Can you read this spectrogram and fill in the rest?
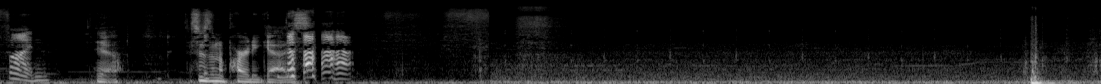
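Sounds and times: car engine rumbling: 0.0 - 11.0
car door thumping shut: 10.2 - 10.6.

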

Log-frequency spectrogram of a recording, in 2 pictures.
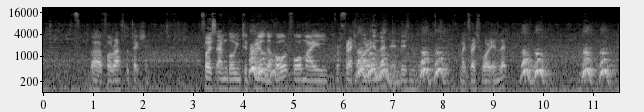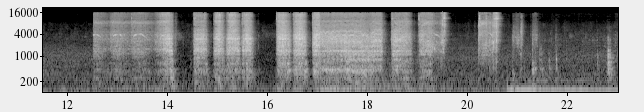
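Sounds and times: power drill cutting through metal: 12.6 - 19.6.

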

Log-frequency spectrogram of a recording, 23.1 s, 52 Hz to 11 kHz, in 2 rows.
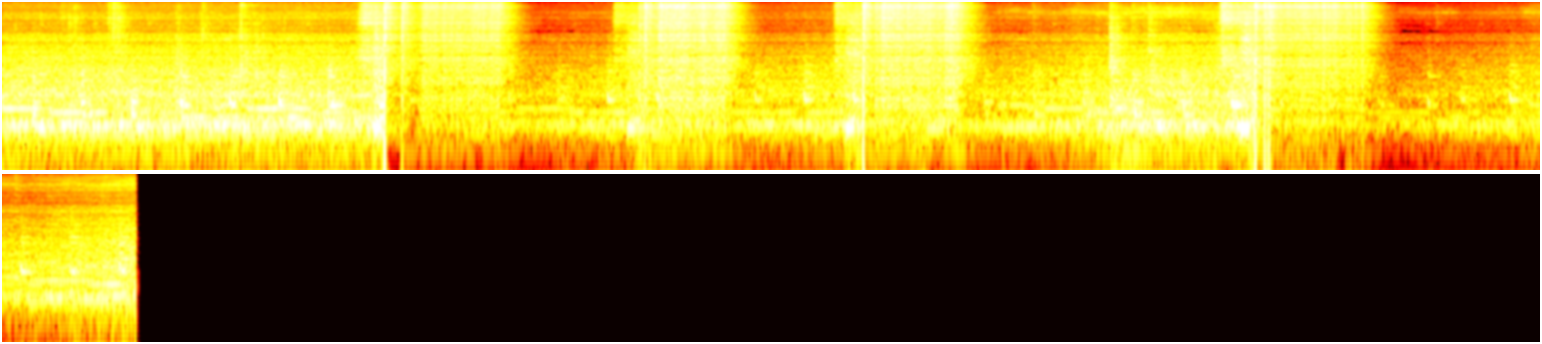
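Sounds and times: welder click: 2.7 - 3.8
welding arc bursts: 2.7 - 3.9, 4.6 - 5.6, 6.3 - 7.4, 9.1 - 10.4.

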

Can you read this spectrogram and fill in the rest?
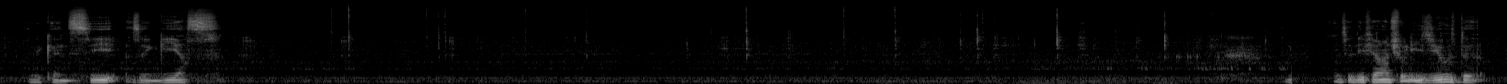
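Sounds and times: low steady hum: 0.0 - 15.0
small metal gear clicks: 2.3 - 3.6, 4.2 - 6.0, 6.8 - 9.0.

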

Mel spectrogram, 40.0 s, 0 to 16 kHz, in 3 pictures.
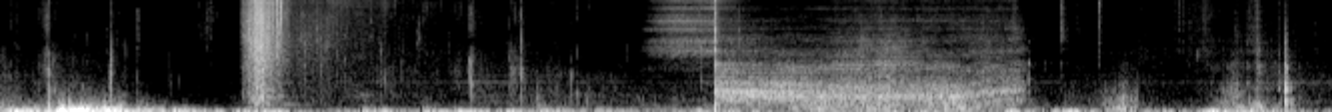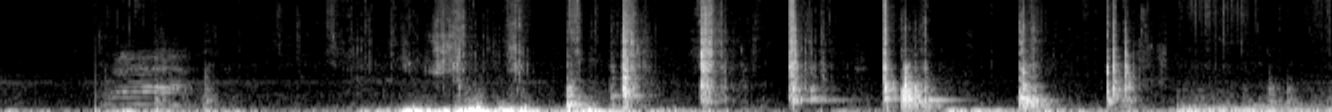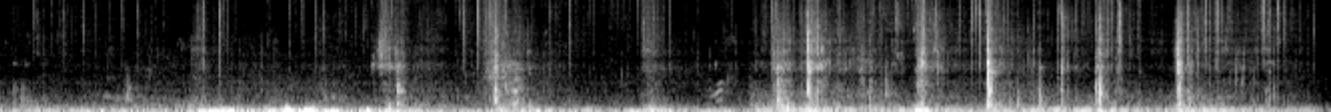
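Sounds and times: sheep or goat bleat: 14.3 - 15.3.

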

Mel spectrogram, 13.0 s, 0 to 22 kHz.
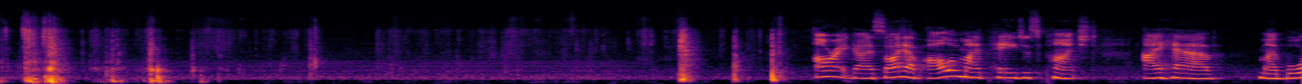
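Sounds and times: paper handling noise: 0.0 - 8.1.

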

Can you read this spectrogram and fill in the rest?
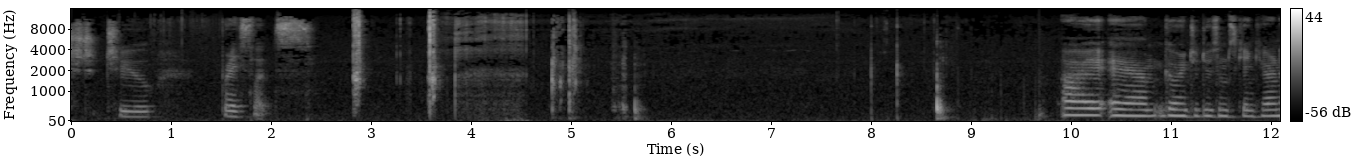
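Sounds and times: match striking and flaring: 2.8 - 5.1.

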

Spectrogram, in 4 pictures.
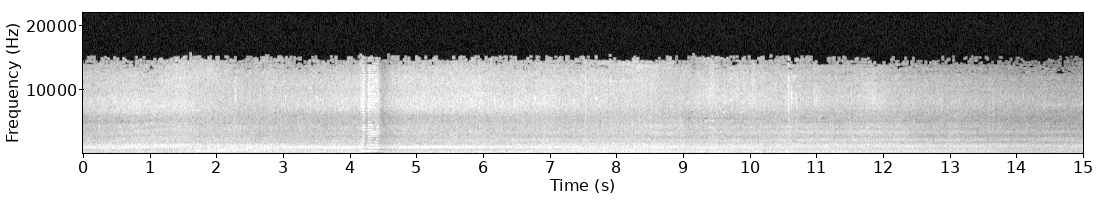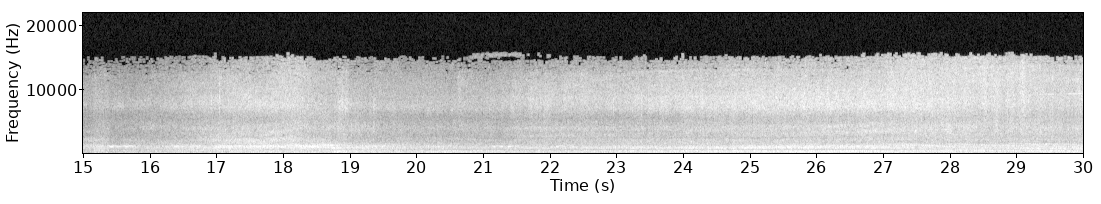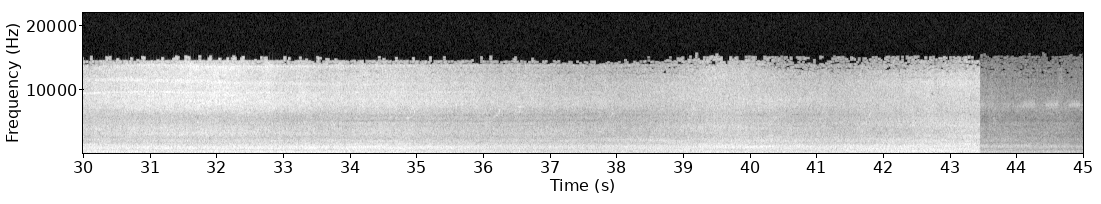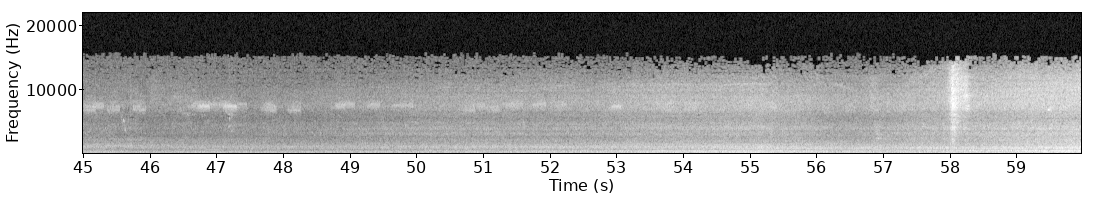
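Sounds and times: diesel trucks driving past: 0.0 - 59.9
tyres on road: 0.0 - 59.9.

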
